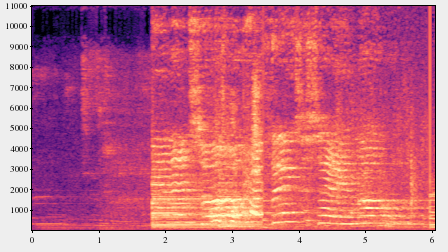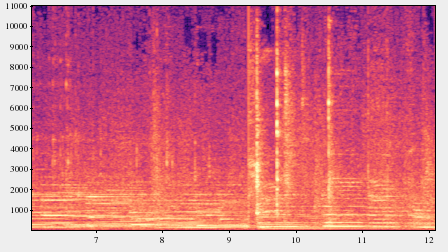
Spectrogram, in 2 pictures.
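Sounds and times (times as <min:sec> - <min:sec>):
background music: 0:00.0 - 0:12.0.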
